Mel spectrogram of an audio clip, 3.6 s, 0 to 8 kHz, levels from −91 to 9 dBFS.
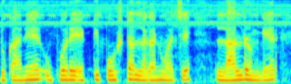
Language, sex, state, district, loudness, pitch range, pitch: Bengali, male, Assam, Hailakandi, -17 LUFS, 150-165 Hz, 160 Hz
